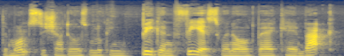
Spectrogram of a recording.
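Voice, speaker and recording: A woman's voice: low-pitched, fairly even intonation, moderate pace. A woman reading a children's storybook aloud expressively, like a primary school teacher.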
